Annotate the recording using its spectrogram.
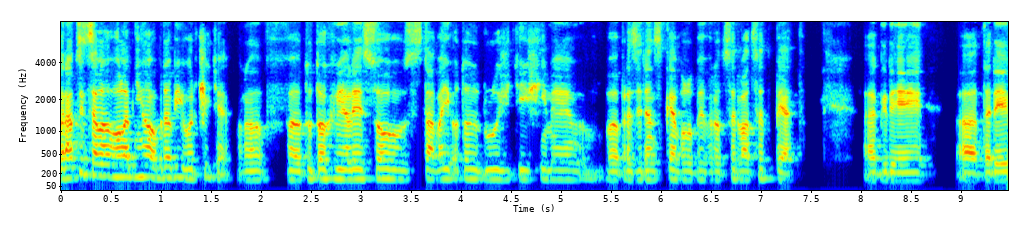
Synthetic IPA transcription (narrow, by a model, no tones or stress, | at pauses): vɾaːmt͡sɪt͡sɛlɛːɦovo̞lɛbɲiːɦoobdo̞biːuɾt͡ʃɪcɛʔonoft̪ut̪o̞xviːlɪso̞wst̪aːvajiːʔot̪oduːlɛʒɪcɛjʃiːmɪpɾʔɛzɪdɛnt̪skɛːvo̞lbɪvɾo̞t͡sɛdvat͡sɛt̪̚pjɛt̪ | ɡdɪ | t̪ɛdɪ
